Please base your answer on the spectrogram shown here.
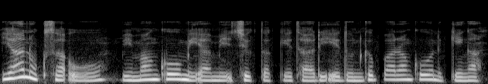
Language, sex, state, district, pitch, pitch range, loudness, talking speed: Garo, female, Meghalaya, South Garo Hills, 200 Hz, 180-220 Hz, -14 LUFS, 100 wpm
